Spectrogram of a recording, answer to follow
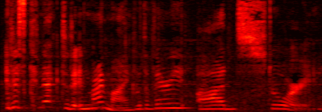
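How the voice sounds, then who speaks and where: A woman's voice: high voice, big pitch swings, normal speed, slight background noise. A woman playing a well-known Victorian lady about town, recounting events dramatically in a radio drama. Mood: conversational, intrigued. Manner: dramatic storytelling, emphatic.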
